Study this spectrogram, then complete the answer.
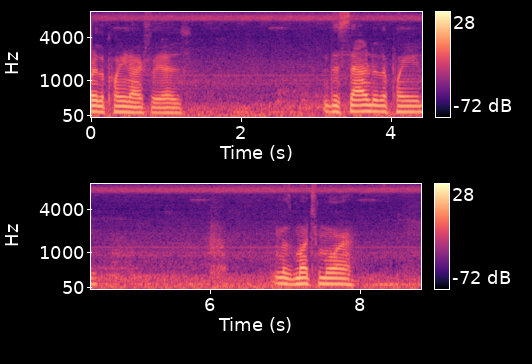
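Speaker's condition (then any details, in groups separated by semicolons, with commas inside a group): Cerebral palsy, spastic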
